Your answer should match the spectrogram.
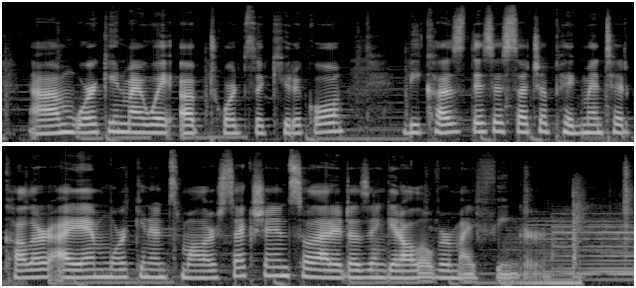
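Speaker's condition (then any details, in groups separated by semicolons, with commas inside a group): No condition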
